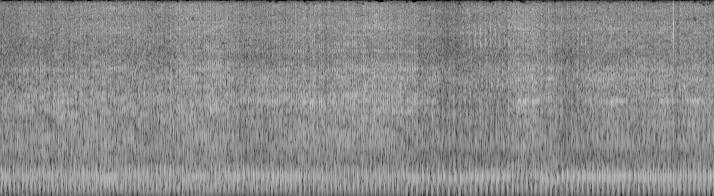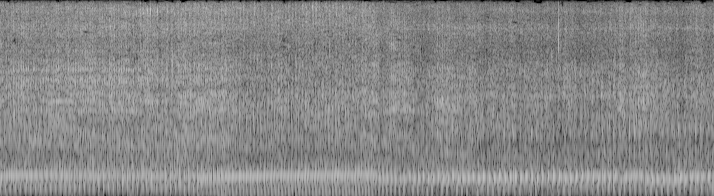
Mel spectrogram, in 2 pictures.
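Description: Small mini bike engine running hard near wide-open throttle, heard up close from on the bike. Its high steady pitch sags briefly a couple of times and climbs back.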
